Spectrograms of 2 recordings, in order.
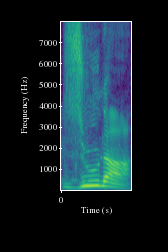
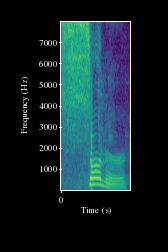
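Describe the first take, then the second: First: The word begins with a Z sound. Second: The word begins with an S sound. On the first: "but they pronounce it Zuna" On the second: "It's spelled like Sunner"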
